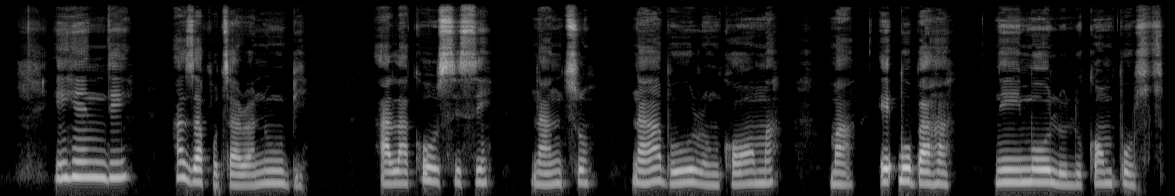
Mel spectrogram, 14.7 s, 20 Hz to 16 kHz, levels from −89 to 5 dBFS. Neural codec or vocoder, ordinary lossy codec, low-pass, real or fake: none; none; 14.4 kHz; real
